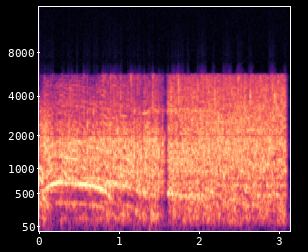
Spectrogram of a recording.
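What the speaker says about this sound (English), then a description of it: "look at all the Liberals standing up and, of course, clapping and whatnot for that response" Liberal MPs in parliament break into sustained applause, a dense, even patter of clapping from many hands that fills the chamber, briefly dipping midway and then cutting off sharply at the end.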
